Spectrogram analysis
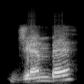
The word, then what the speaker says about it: djembe: One is called a djembe, which is spelled Djembe.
